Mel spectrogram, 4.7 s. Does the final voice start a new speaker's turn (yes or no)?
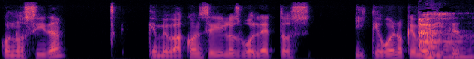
no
